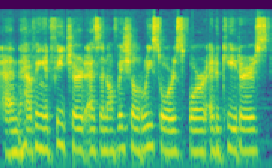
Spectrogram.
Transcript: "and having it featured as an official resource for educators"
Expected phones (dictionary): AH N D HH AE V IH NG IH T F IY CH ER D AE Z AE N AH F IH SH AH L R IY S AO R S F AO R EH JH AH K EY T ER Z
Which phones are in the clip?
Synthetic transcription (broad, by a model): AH N D HH AE V IH NG IH T F IY CH ER D AE Z AE N AH F IH SH AH L R IY S AO R S F AO R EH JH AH K EY T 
